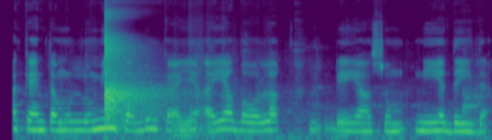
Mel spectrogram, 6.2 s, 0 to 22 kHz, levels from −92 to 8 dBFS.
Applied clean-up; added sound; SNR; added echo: none; Clapping; 1 dB; none.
